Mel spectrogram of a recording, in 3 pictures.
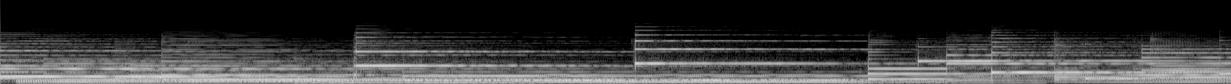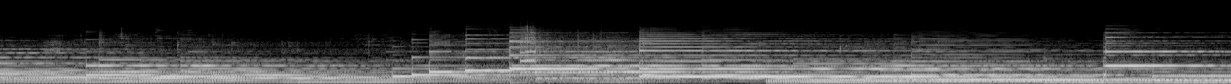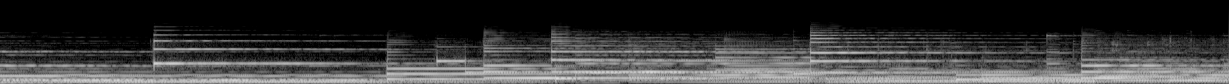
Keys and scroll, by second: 10.9 F3.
